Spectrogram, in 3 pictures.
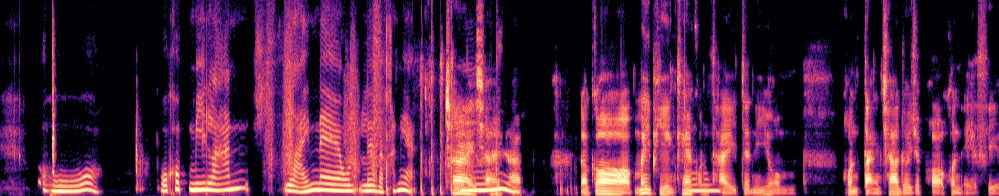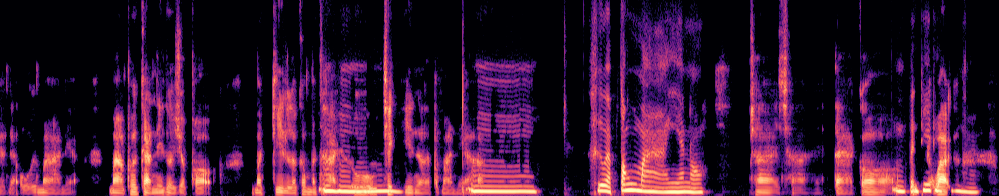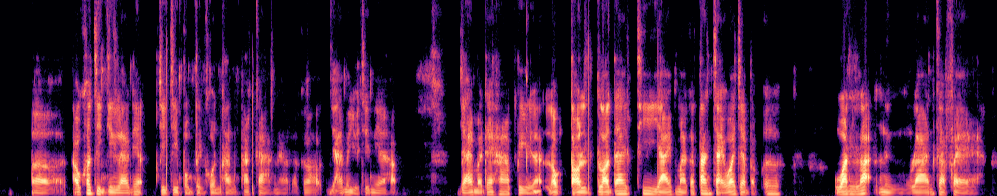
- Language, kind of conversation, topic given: Thai, unstructured, ร้านอาหารที่คุณไปกินเป็นประจำคือร้านอะไร?
- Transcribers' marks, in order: tapping; other background noise; distorted speech; mechanical hum; unintelligible speech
